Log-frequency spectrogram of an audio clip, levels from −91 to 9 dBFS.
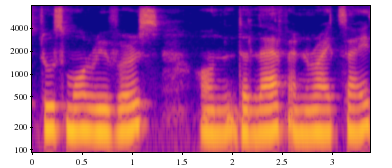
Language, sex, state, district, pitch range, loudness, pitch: English, female, Nagaland, Kohima, 170-190 Hz, -13 LUFS, 175 Hz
